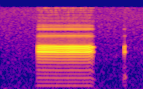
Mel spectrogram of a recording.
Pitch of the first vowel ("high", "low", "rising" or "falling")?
high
